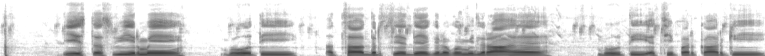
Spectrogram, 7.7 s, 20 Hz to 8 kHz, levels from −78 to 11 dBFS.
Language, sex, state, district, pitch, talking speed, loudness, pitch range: Hindi, male, Rajasthan, Bikaner, 140 Hz, 140 wpm, -17 LUFS, 135-150 Hz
